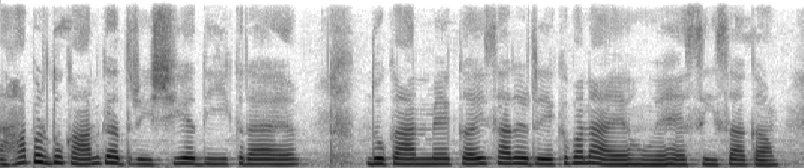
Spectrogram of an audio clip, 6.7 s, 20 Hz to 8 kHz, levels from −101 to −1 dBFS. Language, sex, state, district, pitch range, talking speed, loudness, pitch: Hindi, female, Jharkhand, Garhwa, 225-255 Hz, 160 wpm, -15 LUFS, 235 Hz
